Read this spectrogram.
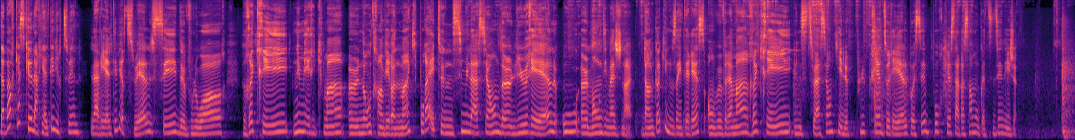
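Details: Adult woman speaking French; normal fluent speech.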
